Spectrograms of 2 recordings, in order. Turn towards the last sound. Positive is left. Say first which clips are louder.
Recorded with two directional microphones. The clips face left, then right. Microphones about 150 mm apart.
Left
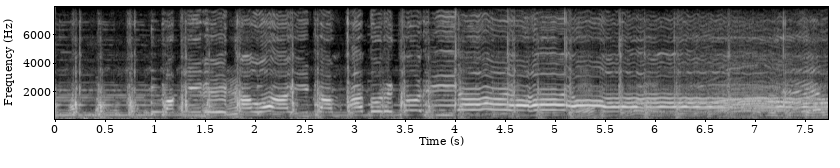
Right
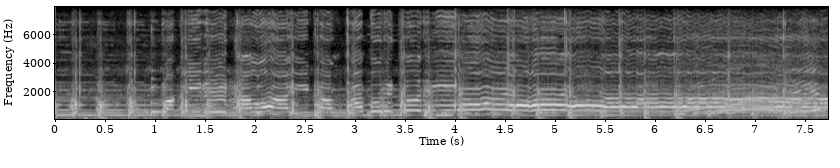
# right 3 dB
turn(degrees=-45)  # may be behind; listen again after turning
